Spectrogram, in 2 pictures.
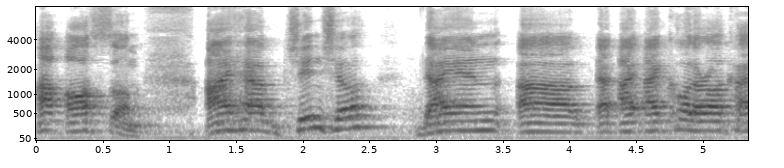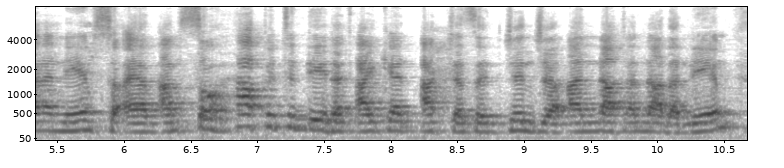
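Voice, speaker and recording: A man's voice: on the high side, fairly bright tone, far from the mic. Rambling Caribbean man hosting a panel. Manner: rambling, halting, many restarts. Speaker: host.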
